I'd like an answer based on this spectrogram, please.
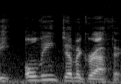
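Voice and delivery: plain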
